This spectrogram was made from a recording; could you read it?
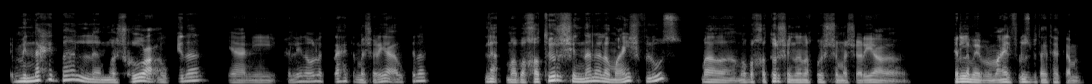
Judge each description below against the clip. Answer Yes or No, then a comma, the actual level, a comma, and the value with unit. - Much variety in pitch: Yes, wide, 6.6 semitones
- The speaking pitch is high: No, low, 110 Hz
